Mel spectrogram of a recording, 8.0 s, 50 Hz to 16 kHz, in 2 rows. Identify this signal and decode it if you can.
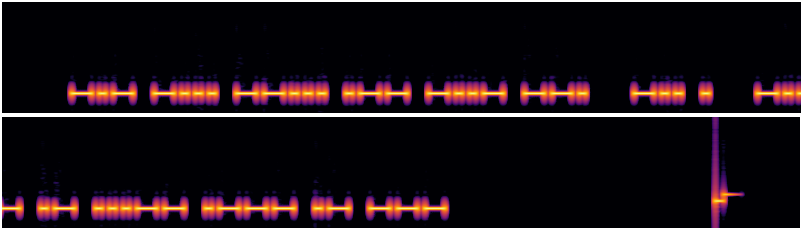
Morse code, heard as a keyed tone, about 36 wpm, 700 Hz. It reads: KB7WXG DE KA3JAO
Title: USA Callsign DE Callsign 35wpm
